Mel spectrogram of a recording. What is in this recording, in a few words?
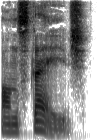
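"onstage", British English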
